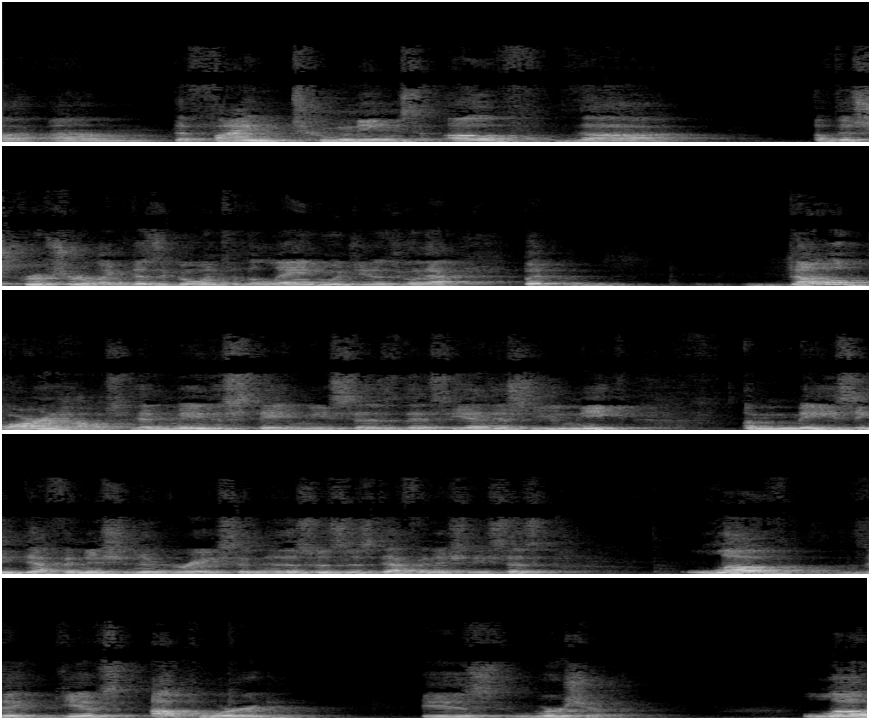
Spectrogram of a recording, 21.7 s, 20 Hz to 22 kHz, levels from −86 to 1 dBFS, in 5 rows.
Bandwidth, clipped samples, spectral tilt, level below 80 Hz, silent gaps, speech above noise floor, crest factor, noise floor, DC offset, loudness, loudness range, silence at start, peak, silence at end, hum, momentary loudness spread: 15 kHz; under 0.1%; -6.5 dB/octave; -66 dBFS; none; 39 dB; 20 dB; -66 dBFS; under 0.1%; -27 LUFS; 3 LU; 0 s; -8 dBFS; 0 s; none; 13 LU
